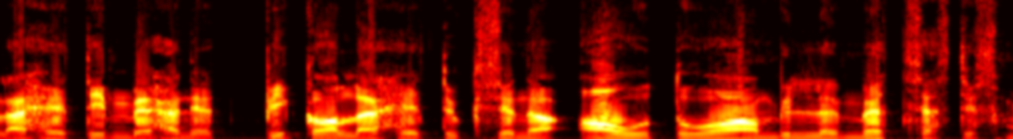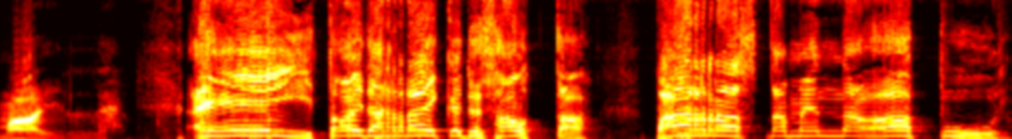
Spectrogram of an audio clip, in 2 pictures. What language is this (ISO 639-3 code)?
fin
